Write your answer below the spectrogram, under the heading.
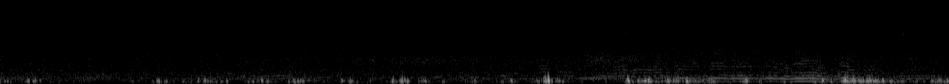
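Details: A bumblebee visiting a flower hums low and deep, first in brief on-and-off bursts as it moves about. Toward the end the buzz grows longer and steadier, with a rich, slightly rising drone.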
